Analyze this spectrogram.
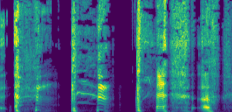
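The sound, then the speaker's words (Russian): A fit of many short, harsh coughs comes in uneven bursts. The coughs are loud and partly voiced, with brief pauses between groups. “Кашель”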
